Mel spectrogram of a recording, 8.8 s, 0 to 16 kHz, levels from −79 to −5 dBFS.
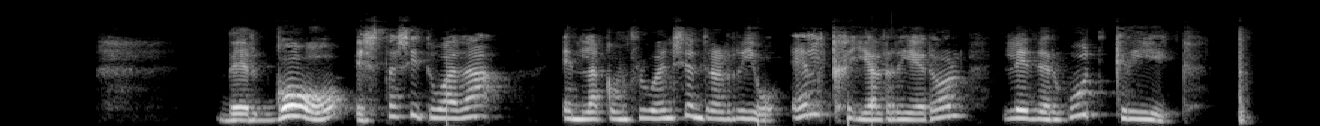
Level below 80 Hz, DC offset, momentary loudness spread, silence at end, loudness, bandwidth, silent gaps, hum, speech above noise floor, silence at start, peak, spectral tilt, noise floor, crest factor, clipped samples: -62 dBFS; under 0.1%; 18 LU; 0.5 s; -22 LUFS; 9 kHz; none; none; 37 dB; 0.7 s; -2 dBFS; -5.5 dB/octave; -59 dBFS; 22 dB; under 0.1%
